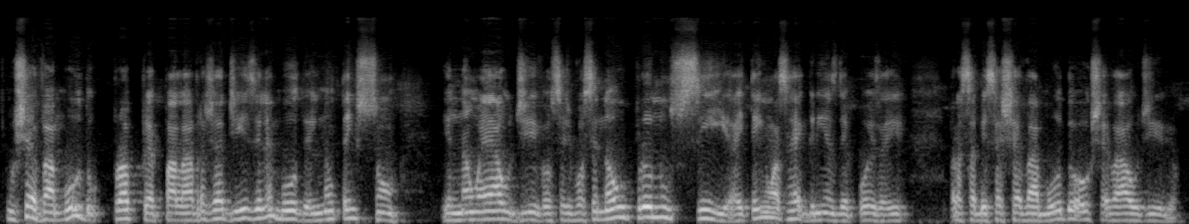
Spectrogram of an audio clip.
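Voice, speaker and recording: A man's voice: medium pitch, gravelly, darkish tone, husky. A man teaching a recorded video lesson, explaining patiently and informally with repetition. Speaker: Hebrew teacher.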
